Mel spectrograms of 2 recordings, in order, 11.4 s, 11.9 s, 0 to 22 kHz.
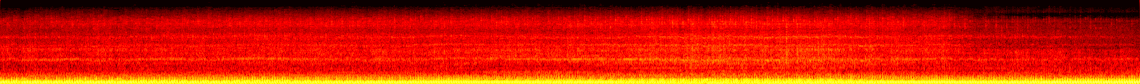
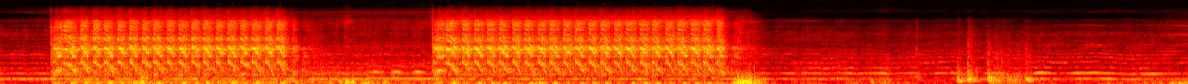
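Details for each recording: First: BMW K100 four-cylinder café racer build, just started for the first time after the wiring fix: a deep, steady burble holds an even beat with no misses or rattles. A clean, healthy idle. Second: BMW K100 café racer build, fuel injected, ignition on and fuel pump running: two bursts of steady starter cranking at about four turns a second that never catch. Fuel can be smelled. No spark because the kill-switch positive supply, pin 10 on the ignition unit, was not connected.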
